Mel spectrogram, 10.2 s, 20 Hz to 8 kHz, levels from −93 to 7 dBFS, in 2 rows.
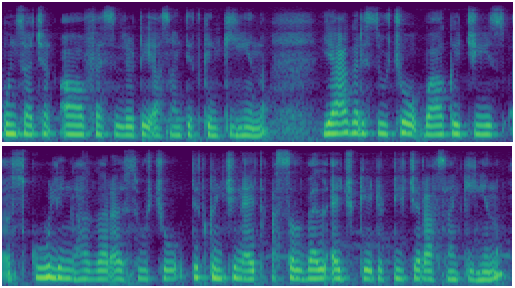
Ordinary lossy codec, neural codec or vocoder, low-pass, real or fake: none; none; 7.2 kHz; real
